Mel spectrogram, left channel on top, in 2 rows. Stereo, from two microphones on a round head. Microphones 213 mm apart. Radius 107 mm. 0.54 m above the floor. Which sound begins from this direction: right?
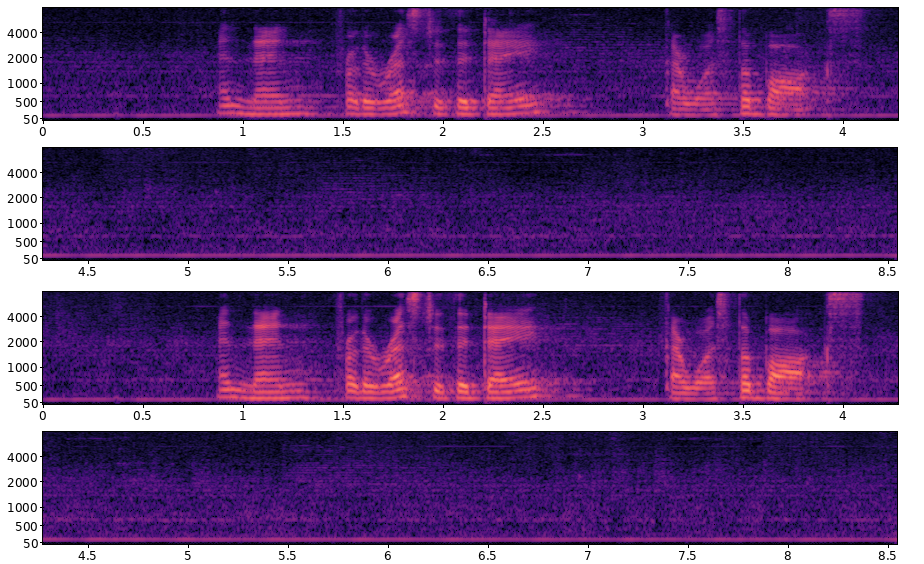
A woman speaking, at 0.9 s.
